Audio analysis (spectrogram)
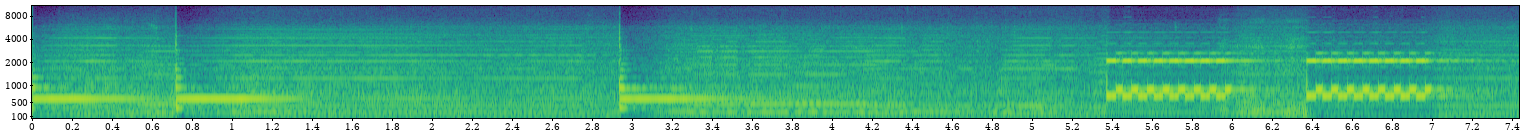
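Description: A phone call ringing through an electronic ringback, repeated tones in separate bursts with gaps between. A brighter two-tone pattern sounds twice near the end, close and clear.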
